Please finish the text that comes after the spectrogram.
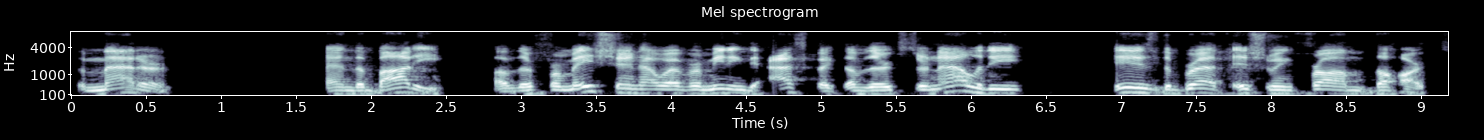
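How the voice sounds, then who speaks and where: A man teaching a text class as a rabbi, reading lines and explaining them slowly, pausing to demonstrate sounds and speak to students in the room. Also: mid-range voice, sharp tone, dry recording, poor audio.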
